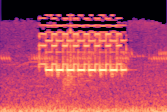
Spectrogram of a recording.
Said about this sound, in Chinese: 有日子没来电话了，你说这电话要丹丹或者是……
